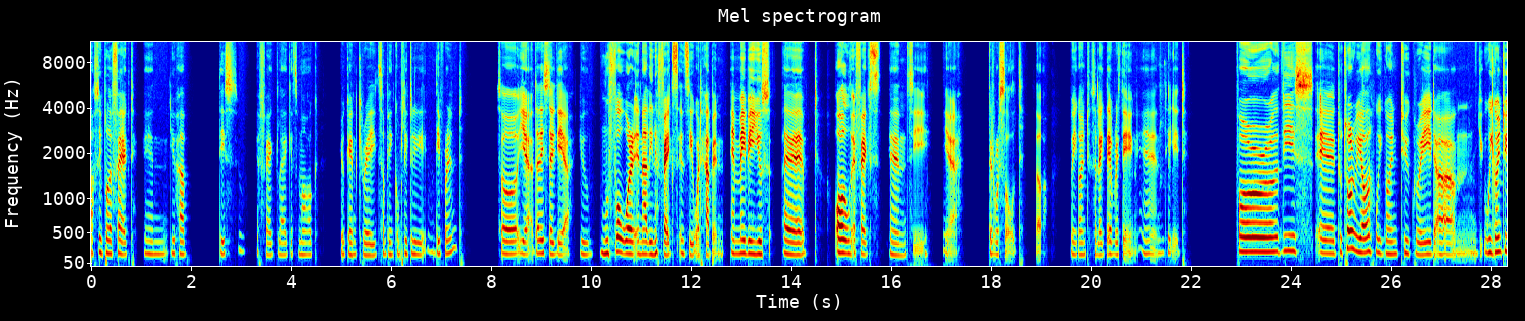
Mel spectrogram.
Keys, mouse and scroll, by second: 2.2-3.6 drag, 7.5 middle click, 8.2-10.4 drag, 18.3 click, 19.3-21.0 right drag, 22.2-24.2 middle drag, 27.5 c.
